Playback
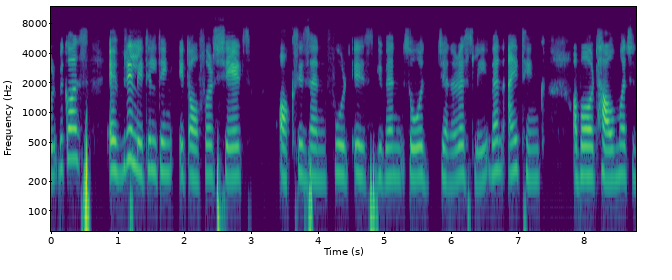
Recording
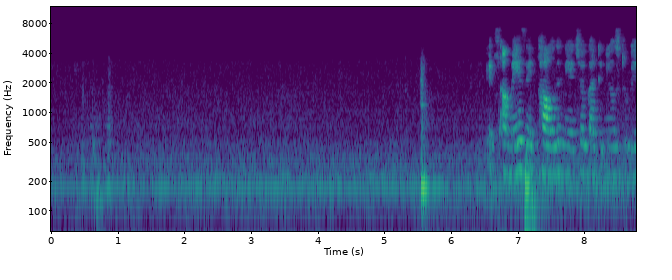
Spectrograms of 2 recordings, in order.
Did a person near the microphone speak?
Yes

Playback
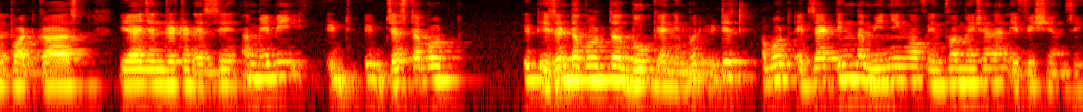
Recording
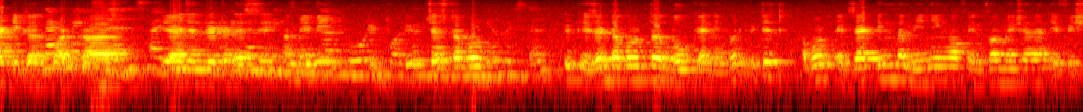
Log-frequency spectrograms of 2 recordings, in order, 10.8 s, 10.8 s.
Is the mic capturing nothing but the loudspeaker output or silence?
No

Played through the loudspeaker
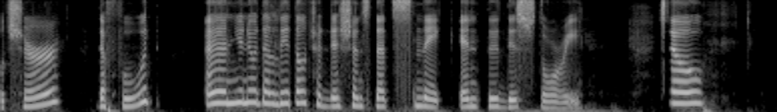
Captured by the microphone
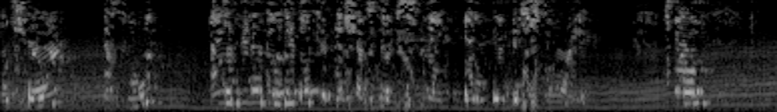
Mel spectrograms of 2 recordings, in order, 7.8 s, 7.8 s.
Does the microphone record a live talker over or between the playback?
No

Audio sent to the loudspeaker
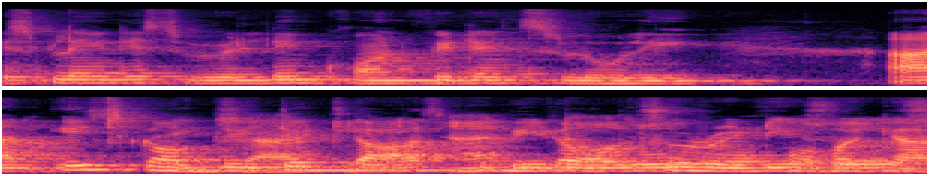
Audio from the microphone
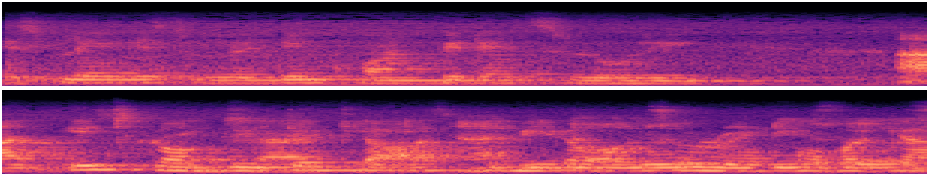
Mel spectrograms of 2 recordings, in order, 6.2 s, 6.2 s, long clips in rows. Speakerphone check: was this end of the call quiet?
Yes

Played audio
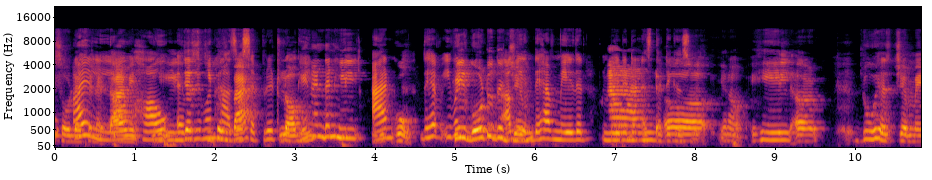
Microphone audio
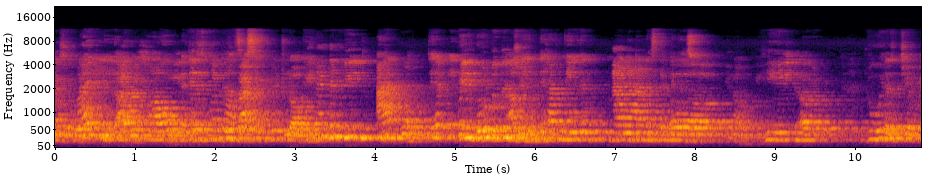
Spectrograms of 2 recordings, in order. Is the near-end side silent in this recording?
Yes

